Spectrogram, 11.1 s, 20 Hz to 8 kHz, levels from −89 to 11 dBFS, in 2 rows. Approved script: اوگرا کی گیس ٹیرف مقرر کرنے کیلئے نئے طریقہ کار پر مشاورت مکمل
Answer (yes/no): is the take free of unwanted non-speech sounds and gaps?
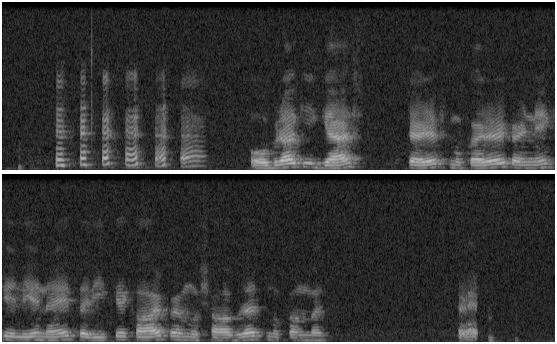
no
